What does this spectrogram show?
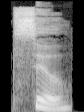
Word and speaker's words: txwv: A third is that W is a vowel, pronounced something like a French U. For example, the unlikely-looking word txwv, a children's game resembling jacks, is pronounced, roughly, tsu.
